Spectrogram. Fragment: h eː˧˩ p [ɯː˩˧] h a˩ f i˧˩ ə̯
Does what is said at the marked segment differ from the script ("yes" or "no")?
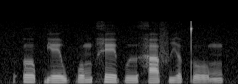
yes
